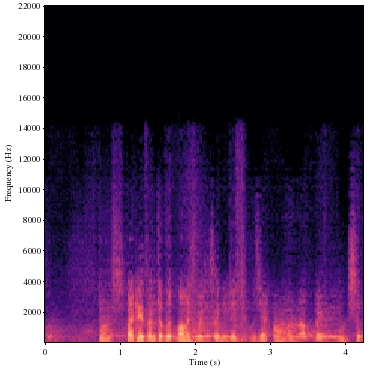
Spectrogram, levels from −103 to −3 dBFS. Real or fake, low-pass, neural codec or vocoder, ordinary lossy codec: fake; 14.4 kHz; codec, 44.1 kHz, 0.9 kbps, DAC; AAC, 64 kbps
